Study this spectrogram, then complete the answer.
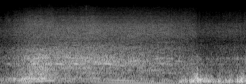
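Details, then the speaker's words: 2006 Toyota Yaris 1.0 VVTI after replacing snapped middle exhaust section and reconnecting lambda sensor: catches, revs briefly, settles to quiet idle with no blowing or rasping exhaust; normal start and idle. "Time to give her a start up. Go, nice and quiet."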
